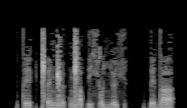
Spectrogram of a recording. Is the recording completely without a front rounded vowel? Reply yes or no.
no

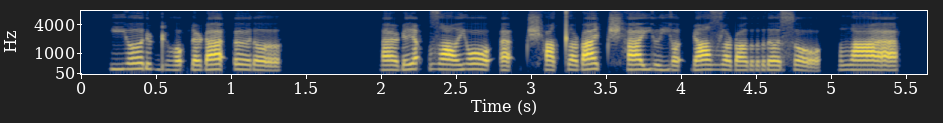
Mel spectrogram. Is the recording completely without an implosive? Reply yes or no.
yes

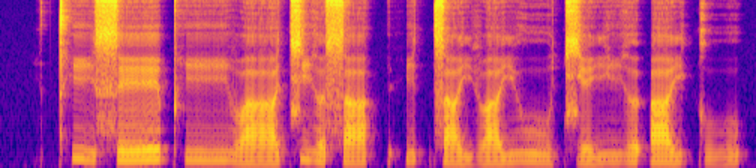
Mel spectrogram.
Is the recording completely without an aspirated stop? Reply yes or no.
no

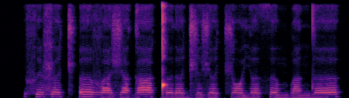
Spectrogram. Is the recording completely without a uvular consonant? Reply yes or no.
yes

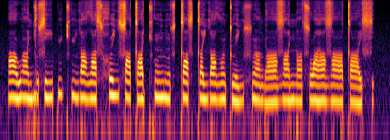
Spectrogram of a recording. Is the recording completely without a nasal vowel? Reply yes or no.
no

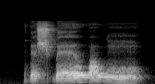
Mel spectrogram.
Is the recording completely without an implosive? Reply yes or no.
no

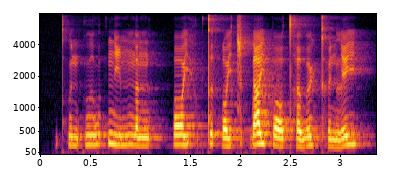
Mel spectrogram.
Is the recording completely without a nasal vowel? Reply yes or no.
yes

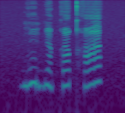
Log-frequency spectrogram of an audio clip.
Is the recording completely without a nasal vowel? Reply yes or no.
no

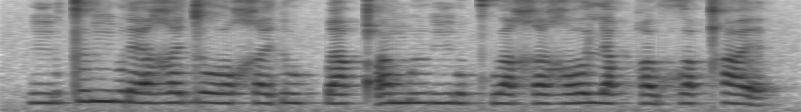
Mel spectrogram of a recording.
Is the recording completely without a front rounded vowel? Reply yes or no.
yes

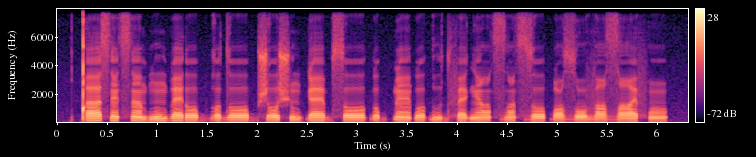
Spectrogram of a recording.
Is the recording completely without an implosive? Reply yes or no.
no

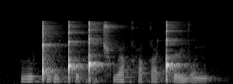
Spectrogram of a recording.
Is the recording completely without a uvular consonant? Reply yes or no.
no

